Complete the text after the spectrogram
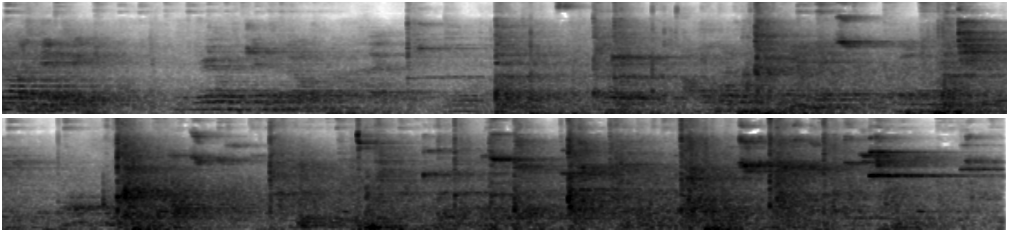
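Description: Shuttlecocks are struck with sharp pops of rackets in a large echoing hall.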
